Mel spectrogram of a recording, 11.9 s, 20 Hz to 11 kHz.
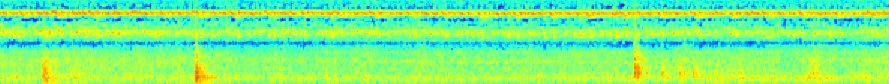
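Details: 2011 Astra with A/C on: steady high-pitched squeal over the engine persists after poly-V belt replacement; crankshaft pulley already checked, owner suspects the tensioner, not confirmed.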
